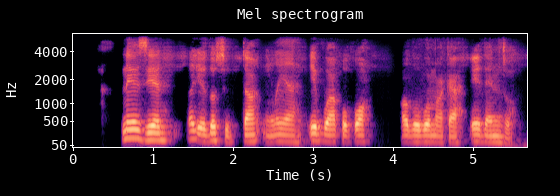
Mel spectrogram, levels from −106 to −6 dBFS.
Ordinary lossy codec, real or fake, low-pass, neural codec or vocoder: none; fake; 5.4 kHz; codec, 16 kHz, 1 kbps, X-Codec, WavLM features, trained on Multilingual LibriSpeech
